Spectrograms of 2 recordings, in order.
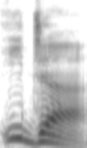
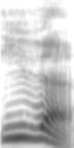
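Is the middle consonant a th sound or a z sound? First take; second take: z sound; th sound. First: The middle consonant is a z sound. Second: The middle consonant is a soft th sound. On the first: The speaker calls it wrong. "অনেকেই ভুল করে বলে ইজা" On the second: The speaker calls it right. "জালটা একদম নর্মালি জিব্বার আগা দাঁতের আগা থেকে"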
